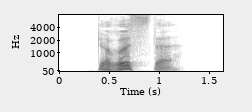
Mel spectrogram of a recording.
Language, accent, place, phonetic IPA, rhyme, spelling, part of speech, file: German, Germany, Berlin, [ɡəˈʁʏstə], -ʏstə, Gerüste, noun, De-Gerüste.ogg
- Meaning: nominative/accusative/genitive plural of Gerüst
